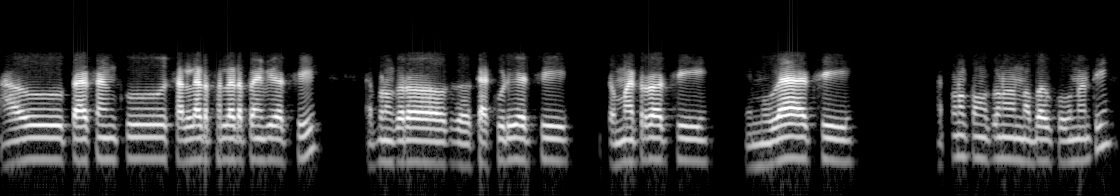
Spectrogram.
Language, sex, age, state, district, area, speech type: Odia, male, 30-45, Odisha, Bhadrak, rural, conversation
